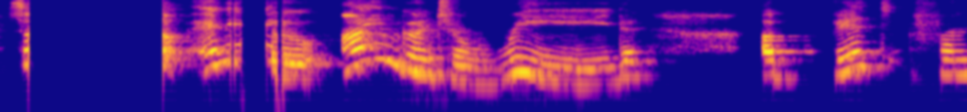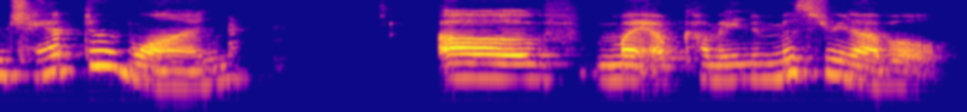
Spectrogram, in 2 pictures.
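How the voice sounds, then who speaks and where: A woman's voice: fairly high pitch, sing-song, slow pace, low-quality recording. A woman livestreaming as an author, chatty and informal as she speaks straight to her viewers. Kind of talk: casual livestream chat, then reading own fiction aloud.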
